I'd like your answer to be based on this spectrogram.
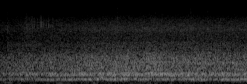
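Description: Black bees of Ouessant buzzing at an island apiary, a dense continuous swarm drone, close and steady with no voices.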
